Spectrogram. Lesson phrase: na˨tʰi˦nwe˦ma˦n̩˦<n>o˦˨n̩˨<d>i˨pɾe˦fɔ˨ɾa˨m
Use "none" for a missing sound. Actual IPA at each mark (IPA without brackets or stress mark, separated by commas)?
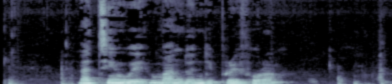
d, d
